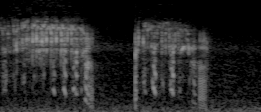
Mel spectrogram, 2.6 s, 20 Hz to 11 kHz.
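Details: Black woodpecker at 13:06, with a female bringing a lot of food. Two loud, harsh bursts of rapid chattering notes, each lasting about a second, separated by a short quiet gap.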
